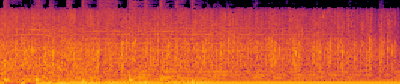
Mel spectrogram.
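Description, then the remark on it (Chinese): An audience claps steadily for several seconds for a participant after a sung performance, a dense, even patter of many hands at a constant loudness, with a low sustained hum running underneath. “那确实也是有些感触啊，把这个掌声再次送给你，谢谢参与，谢谢。”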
